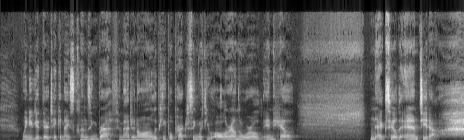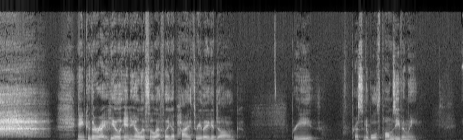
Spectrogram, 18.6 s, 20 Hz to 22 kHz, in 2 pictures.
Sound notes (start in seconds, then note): 6.0 inhaling; 8.8 exhaling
